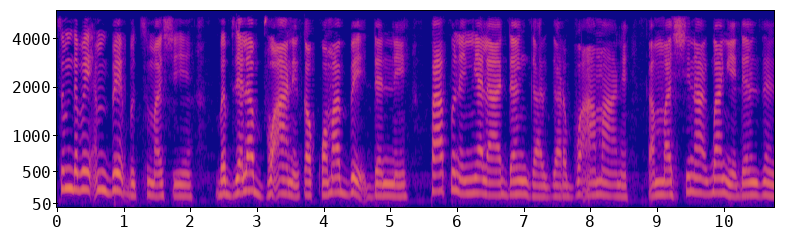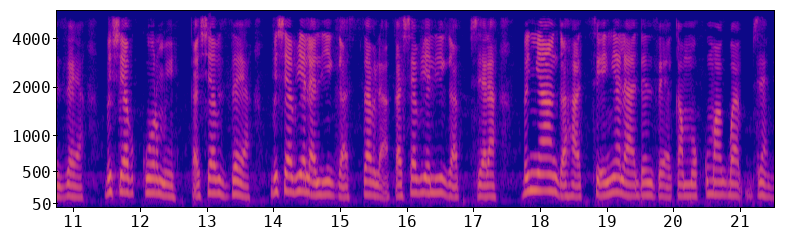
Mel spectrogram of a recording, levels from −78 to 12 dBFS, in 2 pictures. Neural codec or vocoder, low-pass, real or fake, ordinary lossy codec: none; 5.4 kHz; real; AAC, 32 kbps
